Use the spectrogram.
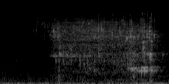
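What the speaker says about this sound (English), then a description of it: "I'm putting in the quinoa and a little over 1 1/4 cups of water." Water pouring into a pot of quinoa, a short splashing rush that starts softly and swells into a steady close-up pour.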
